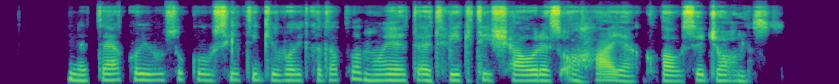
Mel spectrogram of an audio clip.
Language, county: Lithuanian, Telšiai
